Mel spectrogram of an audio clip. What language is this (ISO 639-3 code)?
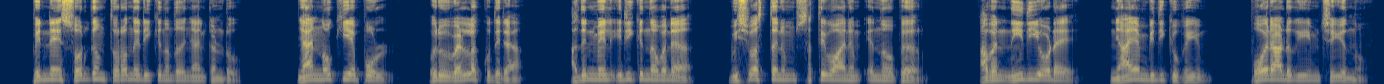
mal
